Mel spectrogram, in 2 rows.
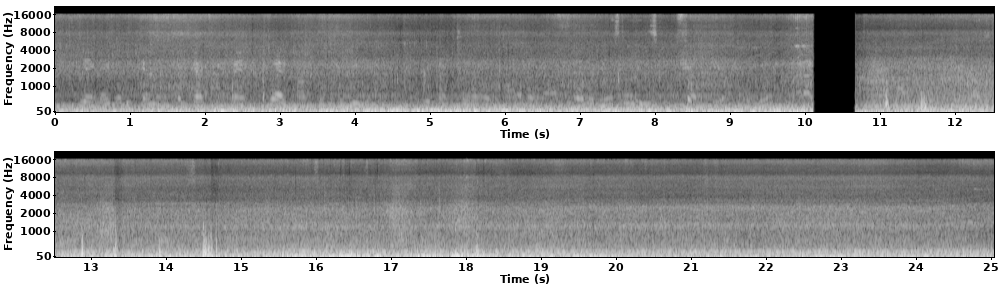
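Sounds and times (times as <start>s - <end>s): road and engine rumble: 0.0s - 25.0s
wind noise: 10.7s - 25.0s.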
